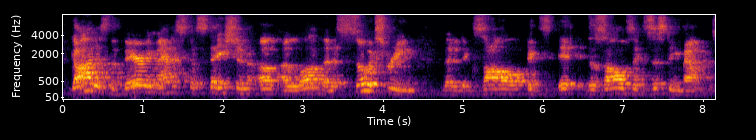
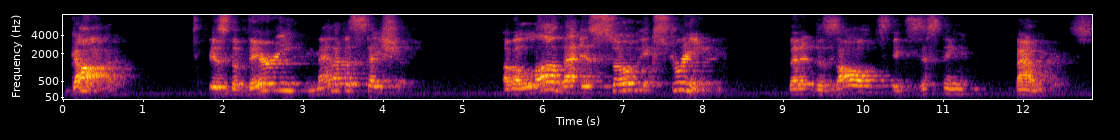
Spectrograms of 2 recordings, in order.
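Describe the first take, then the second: First: It is read at normal speed. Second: It is read more slowly.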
